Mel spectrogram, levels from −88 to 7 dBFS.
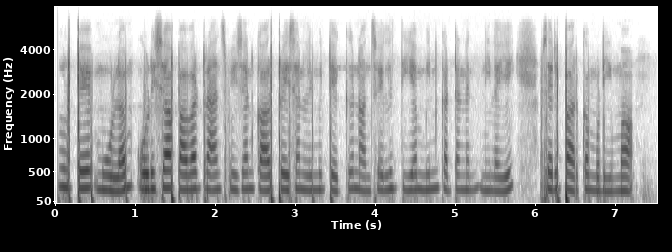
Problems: none marked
